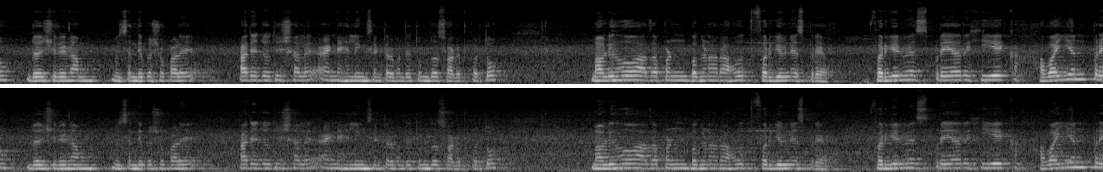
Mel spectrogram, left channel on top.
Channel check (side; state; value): both; normal; correlation 0.48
